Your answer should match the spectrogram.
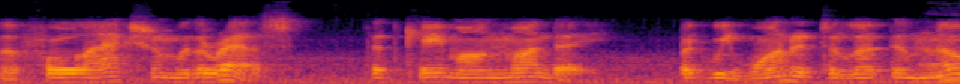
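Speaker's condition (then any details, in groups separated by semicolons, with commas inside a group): Cerebral palsy; uses wheelchair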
